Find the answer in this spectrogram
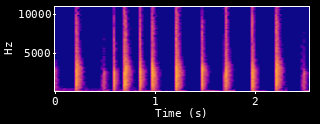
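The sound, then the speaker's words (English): Sharp hand claps repeat in a steady, driving rhythm within a music track. They are phased so they seem to pan around the listener's head, and about a dozen crisp, separate claps stand out against silence. “What you're hearing now is the claps. I picked up clapping after cello, you know. I phased it so that it's actually kind of moving around your ears.”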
